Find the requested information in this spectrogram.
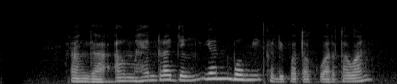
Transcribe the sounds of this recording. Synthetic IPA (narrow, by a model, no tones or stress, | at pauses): raŋɡaʔalmaɦɛnrad͡ʒɨŋjɔnbomikɨrdipɔt̪ɔkuwart̪awan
